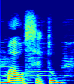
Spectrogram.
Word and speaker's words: Mao Zedong: El 9 de septiembre de 1976 muere Mao Zedong, que se pronuncia para nosotros Mao Zedong, el gran líder de la República Popular China, y su periodo de gobierno se caracteriza por la grandísima lucha ideológica.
